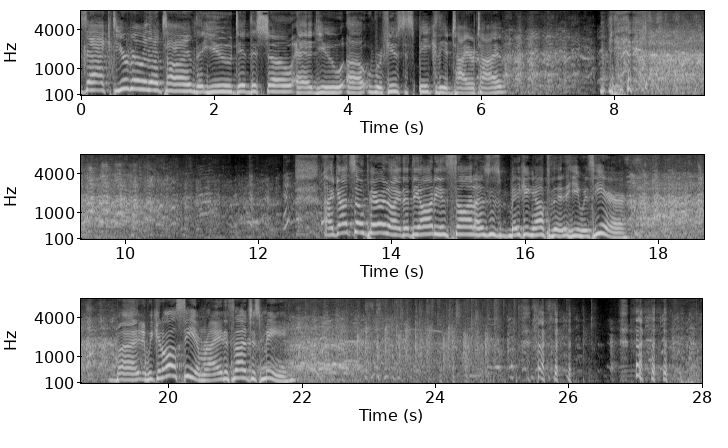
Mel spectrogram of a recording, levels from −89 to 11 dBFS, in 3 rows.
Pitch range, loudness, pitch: 195-255 Hz, -16 LUFS, 220 Hz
